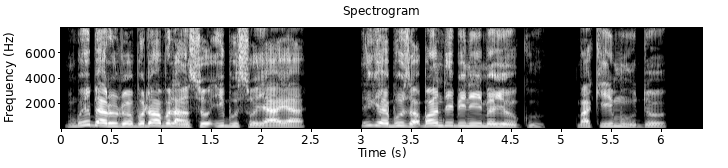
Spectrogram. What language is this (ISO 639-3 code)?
ibo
